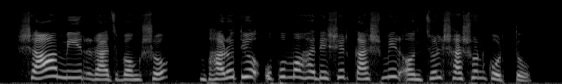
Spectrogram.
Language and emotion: Bengali, neutral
